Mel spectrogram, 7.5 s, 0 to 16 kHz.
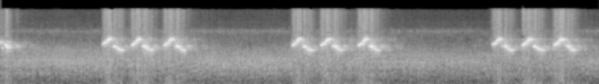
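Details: Northern mockingbird at night, 2am, Kennesaw, Georgia, at a spot it revisits yearly: three-note phrases of sharp downslurred whistles, each set repeated after a pause of about two seconds.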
